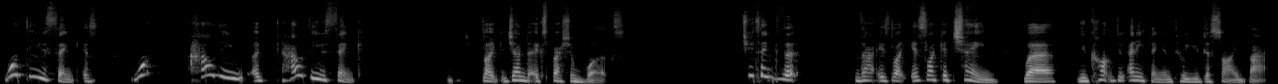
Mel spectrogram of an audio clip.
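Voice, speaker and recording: A man talks through a reaction commentary in a sarcastic, incredulous way, swearing casually as he goes. His voice is husky and swings a lot in pitch. The sound is close and dry. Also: huge pitch swings, normal speed, long pauses, no echo. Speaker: commentary video host.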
